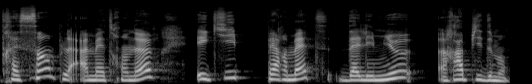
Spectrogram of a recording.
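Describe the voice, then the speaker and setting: A woman with a plain, everyday voice, fairly high in pitch, with lively intonation. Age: 40s. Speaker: podcast host. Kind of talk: casual chat.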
